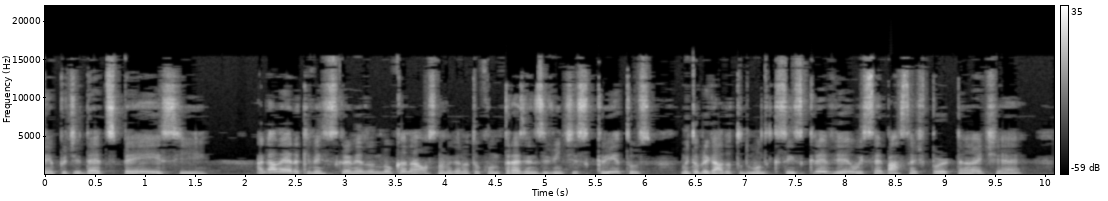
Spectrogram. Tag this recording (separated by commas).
Speech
